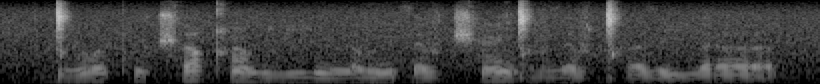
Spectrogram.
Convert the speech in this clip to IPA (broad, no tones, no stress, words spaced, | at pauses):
ɡ͡ǀɛ̃βəpʰu t͡ʃʰɜqʰĩ βɨʎiʎə̃ ŋɜvĩθɛv t͡ʃʰɛ̃ɡ͡ǀəv ðɛvǀʰɜðiʎɜ ɾɜ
